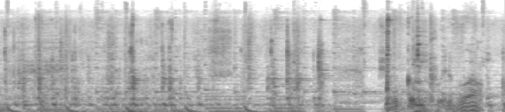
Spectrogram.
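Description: A brake drum hub nut is tightened on a car during a wheel bearing and brake drum job, giving rapid metallic ratcheting clicks up close, with a few clanks of tools and intermittent talking.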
